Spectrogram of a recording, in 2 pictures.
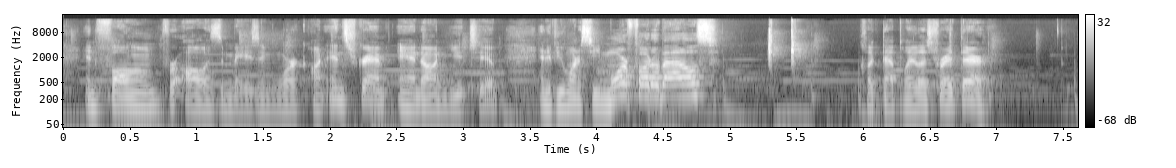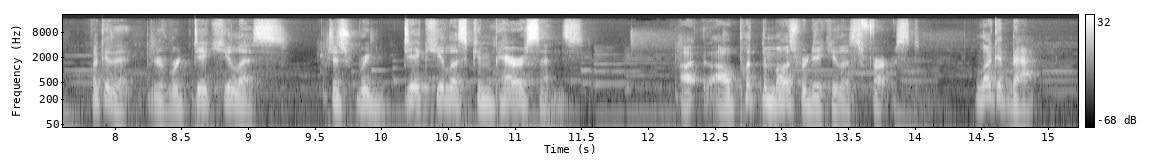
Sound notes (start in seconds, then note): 5.2 clicks tongue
